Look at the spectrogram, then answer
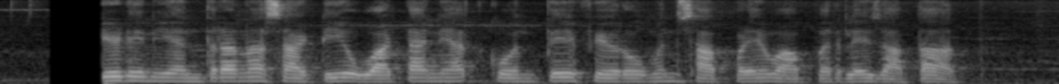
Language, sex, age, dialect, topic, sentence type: Marathi, male, 25-30, Standard Marathi, agriculture, question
